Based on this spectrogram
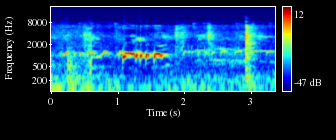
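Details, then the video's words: Zebra dove with a loud, booming yet soft voice, its rhythm used to provoke other zebra doves into singing. One bright phrase of quick staccato coos mid-clip, with fainter cooing notes from other doves around it. "perkutut ini suaranya bikin GREGETAN memancing bunyi perkutut lain"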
